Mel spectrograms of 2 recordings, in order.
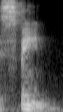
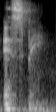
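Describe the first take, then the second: First: The word starts directly with the S sound. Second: The word starts with an added eh vowel. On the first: "they won't say Spain" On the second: "They might say Espain"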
